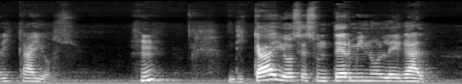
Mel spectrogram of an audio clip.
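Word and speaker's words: δίκαιος: Esta palabra en griego se pronuncia dikaios.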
